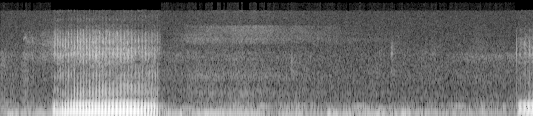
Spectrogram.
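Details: A single loud buzzing snore then quiet breathing from a sleeping beagle; ordinary snoring.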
